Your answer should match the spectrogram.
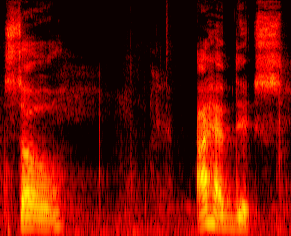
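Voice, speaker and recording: A young woman vlogger who stutters, talking haltingly to her viewers with many pauses and restarts, calling them y'all. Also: lowish voice, husky. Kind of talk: personal vlog, talking to viewers.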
